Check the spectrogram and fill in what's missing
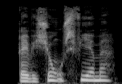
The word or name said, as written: revisionsfirma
